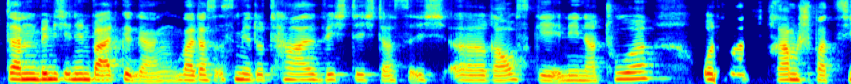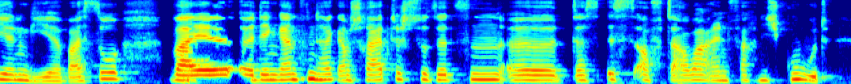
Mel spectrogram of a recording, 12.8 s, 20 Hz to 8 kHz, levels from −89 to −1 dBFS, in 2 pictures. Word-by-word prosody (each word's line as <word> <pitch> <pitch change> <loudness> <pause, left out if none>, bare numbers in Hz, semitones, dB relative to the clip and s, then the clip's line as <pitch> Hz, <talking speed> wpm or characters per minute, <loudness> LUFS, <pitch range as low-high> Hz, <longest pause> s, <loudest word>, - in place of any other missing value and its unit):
dann 210 0 +8
bin 210 +1 +9
ich 210 - +2
in 200 - +3
den 205 -1 +5
Wald 175 -1 +5
gegangen, 155 +3 -2
weil 175 -1 +2
das 185 0 0
ist 200 +2 -7
mir 200 -2 +2
total 190 0 -2
wichtig, 190 0 -5
dass 165 0 -8
ich, 185 0 -6
äh, - - -6
rausgehe 175 -1 -2
in - - -4
die 170 - -2
Natur 215 +8 0 0.3
und 200 -1 +1
mal 190 -1 -3 0.2
stramm 190 +1 +2
spazieren 185 0 -2
gehe, 140 -1 -5
weißt 140 +5 -4
du? 225 -1 +1 0.4
Weil, 175 -1 +7 0.4
äh, 180 -1 +1
den 185 0 0
ganzen 195 +4 +3
Tag 195 -3 -1
am 170 - -4
Schreibtisch 190 +3 -3
zu 200 -1 -4
sitzen, 190 +2 -1
äh, 175 -2 0
das 175 0 -6
ist 195 +3 -7
auf 180 - -6
Dauer 185 +1 -3
einfach 165 0 -7
nicht 170 -1 -8
gut. 210 - -1
185 Hz, 205 wpm, -22 LUFS, 175-200 Hz, 0.4 s, bin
